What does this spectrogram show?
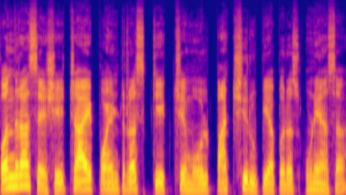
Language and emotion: Goan Konkani, neutral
